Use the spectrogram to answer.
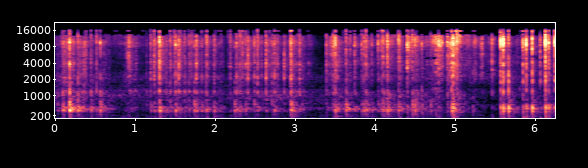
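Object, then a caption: Pad of watercolor paper. Fingertips with short nails rapidly tap and scratch the glossy printed cover and edge of a flat, rectangular watercolor paper pad, a solid stack of sheets, held up in the air. The result is a dense run of quick, dry, papery taps and crinkly scrapes with a midrange knock and little deep or bright content, each hit fading almost instantly.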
